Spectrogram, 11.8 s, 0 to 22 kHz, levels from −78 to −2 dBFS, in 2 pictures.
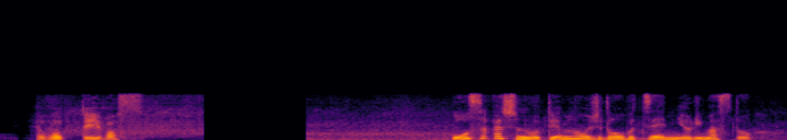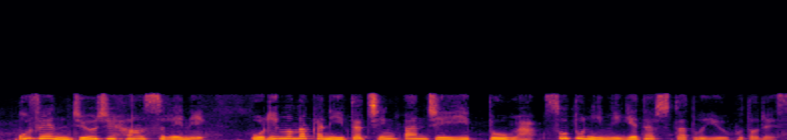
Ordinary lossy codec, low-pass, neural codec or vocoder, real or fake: none; 7.2 kHz; codec, 24 kHz, 0.9 kbps, WavTokenizer, medium speech release version 1; fake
